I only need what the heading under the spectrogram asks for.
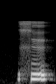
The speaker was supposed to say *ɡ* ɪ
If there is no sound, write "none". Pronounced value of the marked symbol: x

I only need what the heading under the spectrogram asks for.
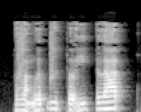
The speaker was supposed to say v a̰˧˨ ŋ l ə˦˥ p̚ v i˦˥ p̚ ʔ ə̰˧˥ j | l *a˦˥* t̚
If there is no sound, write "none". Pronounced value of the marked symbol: a˦˥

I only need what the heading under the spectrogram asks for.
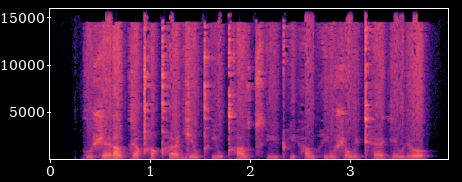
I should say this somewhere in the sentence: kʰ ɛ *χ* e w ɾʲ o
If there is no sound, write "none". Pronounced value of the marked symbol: k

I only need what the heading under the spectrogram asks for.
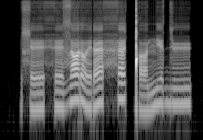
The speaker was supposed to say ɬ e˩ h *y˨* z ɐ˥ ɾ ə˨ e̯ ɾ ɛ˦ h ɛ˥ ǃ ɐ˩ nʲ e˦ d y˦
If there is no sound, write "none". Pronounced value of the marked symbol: e˨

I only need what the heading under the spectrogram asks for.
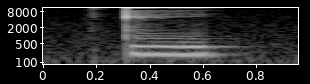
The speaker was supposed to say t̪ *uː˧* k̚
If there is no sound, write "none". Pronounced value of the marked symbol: uː˧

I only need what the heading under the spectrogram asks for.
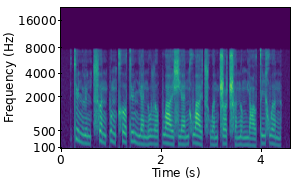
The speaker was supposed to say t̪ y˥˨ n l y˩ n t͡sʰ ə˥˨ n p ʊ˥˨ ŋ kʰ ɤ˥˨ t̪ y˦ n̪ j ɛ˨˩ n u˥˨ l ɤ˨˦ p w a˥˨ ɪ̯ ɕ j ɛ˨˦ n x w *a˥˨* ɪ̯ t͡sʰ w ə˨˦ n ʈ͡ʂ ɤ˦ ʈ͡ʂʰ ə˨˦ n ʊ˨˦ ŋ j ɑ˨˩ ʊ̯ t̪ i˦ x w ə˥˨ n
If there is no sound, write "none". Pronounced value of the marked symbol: a˥˨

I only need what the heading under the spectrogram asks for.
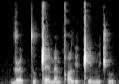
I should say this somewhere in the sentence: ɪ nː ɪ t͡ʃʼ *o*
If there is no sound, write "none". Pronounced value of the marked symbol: u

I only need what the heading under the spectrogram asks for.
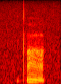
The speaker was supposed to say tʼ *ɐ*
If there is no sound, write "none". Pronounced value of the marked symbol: a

